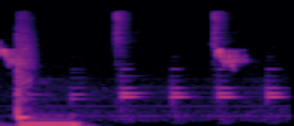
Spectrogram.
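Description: Birds chirp in short, bright bursts, about five quick calls spaced unevenly over a couple of seconds, fairly faint, with a brief low thump near the start and no talking.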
